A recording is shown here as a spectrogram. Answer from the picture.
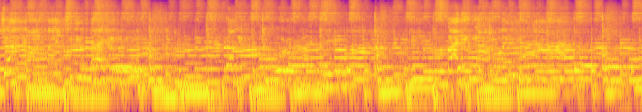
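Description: Live band playing, with guitar and a bass line over a steady beat.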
